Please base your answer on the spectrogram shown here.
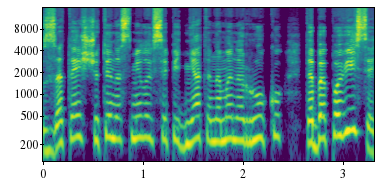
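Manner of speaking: indignant. The prince gets up from the ground and rushes at the guard, indignant. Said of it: "обурено кинувся на вартового".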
